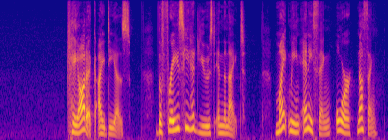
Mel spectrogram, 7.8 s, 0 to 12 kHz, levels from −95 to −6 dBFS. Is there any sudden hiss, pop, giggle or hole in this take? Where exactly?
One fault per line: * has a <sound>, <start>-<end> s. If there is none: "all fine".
all fine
